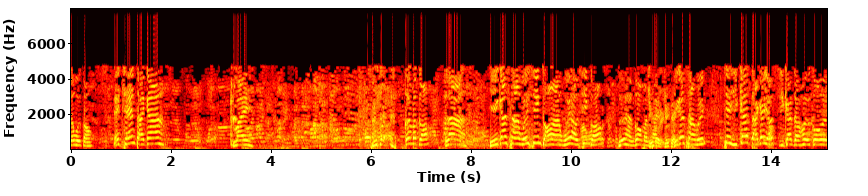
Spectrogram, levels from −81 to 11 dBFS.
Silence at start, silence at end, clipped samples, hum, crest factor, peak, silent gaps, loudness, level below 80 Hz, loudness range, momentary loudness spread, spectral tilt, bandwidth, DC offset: 0 s; 0 s; 0.2%; none; 12 dB; 0 dBFS; none; -11 LUFS; -36 dBFS; 5 LU; 11 LU; -6.5 dB/octave; 8 kHz; under 0.1%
